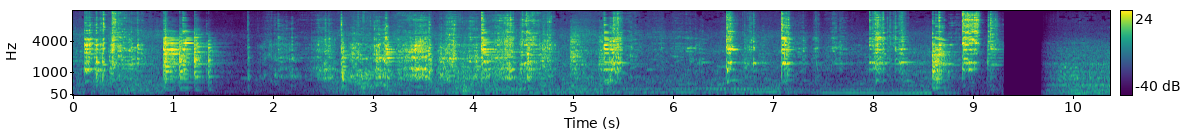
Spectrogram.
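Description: Chicken pieces in sauce sizzle on a hot flat griddle.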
